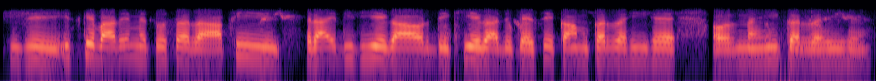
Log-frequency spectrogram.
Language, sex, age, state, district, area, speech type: Hindi, female, 30-45, Bihar, Samastipur, urban, conversation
